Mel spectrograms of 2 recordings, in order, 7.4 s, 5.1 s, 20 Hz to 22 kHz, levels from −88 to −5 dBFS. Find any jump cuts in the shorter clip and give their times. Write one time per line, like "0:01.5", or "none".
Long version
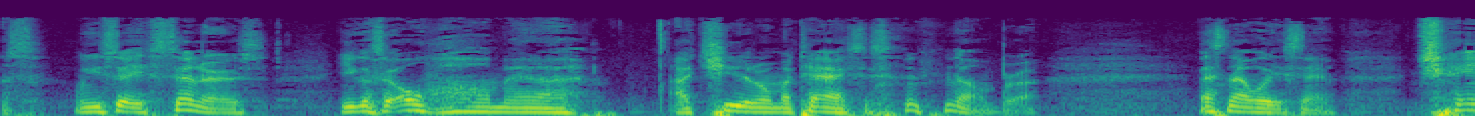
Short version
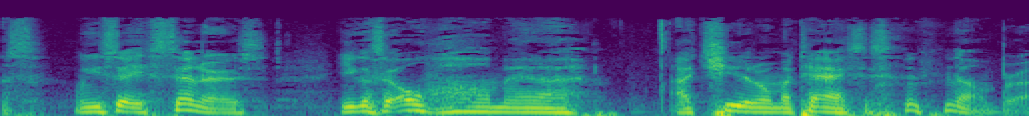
none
